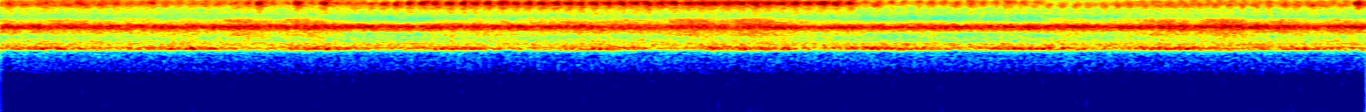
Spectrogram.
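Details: Forest crickets at night form a continuous high-pitched chirping wash, stacked shrill trills holding an even level with only slight flickers in the top band, no birds, wind or people audible.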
